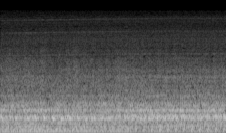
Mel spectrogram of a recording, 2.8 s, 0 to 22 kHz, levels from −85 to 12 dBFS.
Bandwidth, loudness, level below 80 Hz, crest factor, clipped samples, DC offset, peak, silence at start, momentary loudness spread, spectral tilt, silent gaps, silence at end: 14 kHz; -15 LUFS; -26 dBFS; 12 dB; under 0.1%; under 0.1%; -2 dBFS; 0 s; 2 LU; -8 dB/octave; none; 0 s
